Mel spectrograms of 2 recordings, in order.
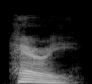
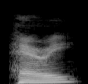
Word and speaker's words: Harry: hory it's pronounced as Harry Harry Harry to pronounce it correctly emphasize the first syllable hair and then add a quick e e sound at the end like hello Harry goodbye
